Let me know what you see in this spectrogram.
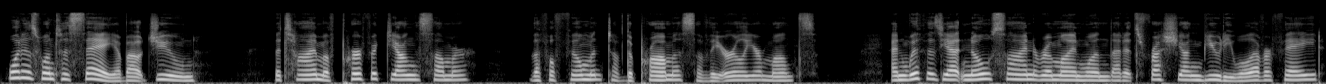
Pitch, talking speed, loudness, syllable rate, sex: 205 Hz, 170 wpm, -17 LUFS, 4.7 syllables/s, female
